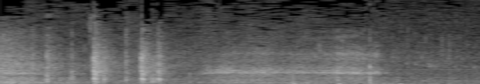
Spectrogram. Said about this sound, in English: the background sound you may be hearing is my in-house fountain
